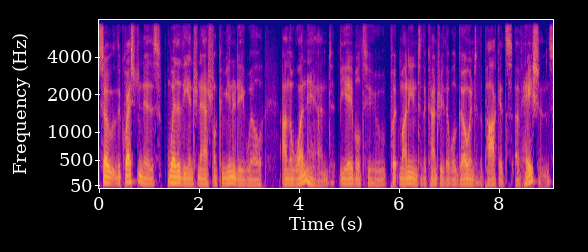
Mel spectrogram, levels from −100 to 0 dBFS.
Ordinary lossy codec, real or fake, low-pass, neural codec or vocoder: Opus, 64 kbps; real; 7.2 kHz; none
